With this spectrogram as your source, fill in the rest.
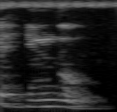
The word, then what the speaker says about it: हिंदू: तो यहाँ पर देखेंगे सिंधु, सिंधु का उच्चारण ये सिंधु ना करके बल्कि ये क्या करेंगे? हिंदू। इन्होंने क्या किया? हिंदू किया। सिंधु का उच्चारण इन्होंने सिंधु ना करके हिंदू किया।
